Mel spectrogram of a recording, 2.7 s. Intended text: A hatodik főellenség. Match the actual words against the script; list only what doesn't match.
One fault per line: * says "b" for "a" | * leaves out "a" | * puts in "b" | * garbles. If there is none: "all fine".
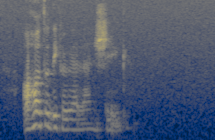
all fine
